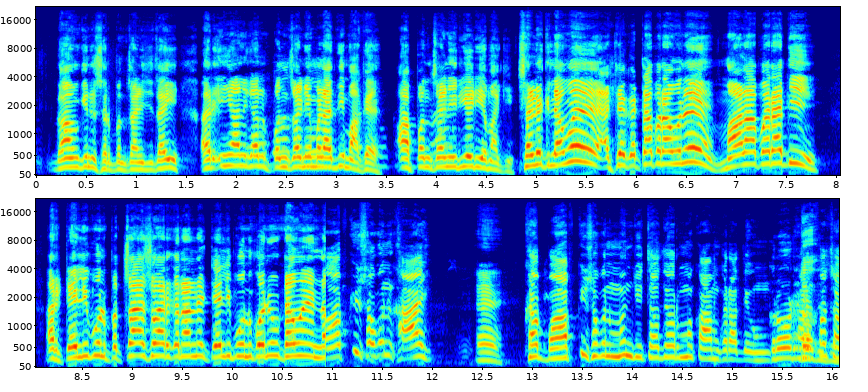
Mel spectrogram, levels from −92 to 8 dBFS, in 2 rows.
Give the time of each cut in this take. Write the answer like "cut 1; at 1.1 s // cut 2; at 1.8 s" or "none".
cut 1; at 4.8 s // cut 2; at 11.0 s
